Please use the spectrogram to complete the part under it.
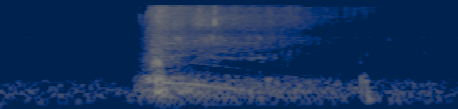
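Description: A fishing rod swishes as a line is cast out.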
